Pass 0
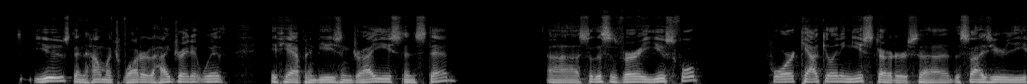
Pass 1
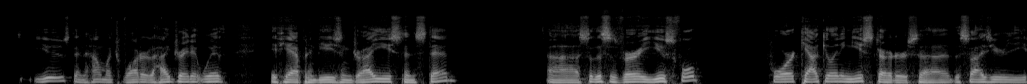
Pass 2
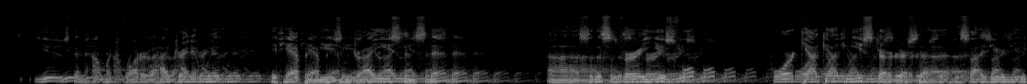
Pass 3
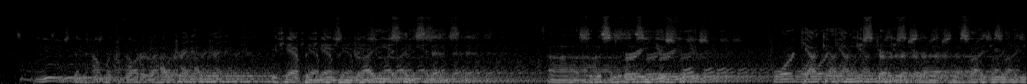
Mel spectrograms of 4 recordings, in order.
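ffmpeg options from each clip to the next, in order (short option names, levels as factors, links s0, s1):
-af "dynaudnorm=f=540:g=5:m=2.37,volume=0.355"
-filter_complex "[0:a]flanger=delay=2.7:depth=3.4:regen=75:speed=0.41:shape=sinusoidal,asplit=2[s0][s1];[s1]adelay=208,lowpass=f=1500:p=1,volume=0.631,asplit=2[s2][s3];[s3]adelay=208,lowpass=f=1500:p=1,volume=0.47,asplit=2[s4][s5];[s5]adelay=208,lowpass=f=1500:p=1,volume=0.47,asplit=2[s6][s7];[s7]adelay=208,lowpass=f=1500:p=1,volume=0.47,asplit=2[s8][s9];[s9]adelay=208,lowpass=f=1500:p=1,volume=0.47,asplit=2[s10][s11];[s11]adelay=208,lowpass=f=1500:p=1,volume=0.47[s12];[s2][s4][s6][s8][s10][s12]amix=inputs=6:normalize=0[s13];[s0][s13]amix=inputs=2:normalize=0"
-af "aeval=exprs='val(0)+0.5*0.00891*sgn(val(0))':c=same,aecho=1:1:337|674|1011|1348:0.631|0.164|0.0427|0.0111,volume=0.422"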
